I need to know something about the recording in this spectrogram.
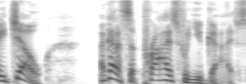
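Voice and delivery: animated New York way of talking. Retelling what a driver said on the trip: imitating a New York accent. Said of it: "in his voice that's distinctly New York".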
